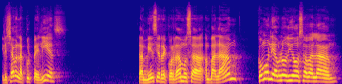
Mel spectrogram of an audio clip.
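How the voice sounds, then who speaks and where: A man preaching a sermon, his voice pitched high for a man. He keeps asking the congregation questions. Now and then he slips into short acted lines of biblical dialogue. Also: expressive, moderate pace, fairly bright tone.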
